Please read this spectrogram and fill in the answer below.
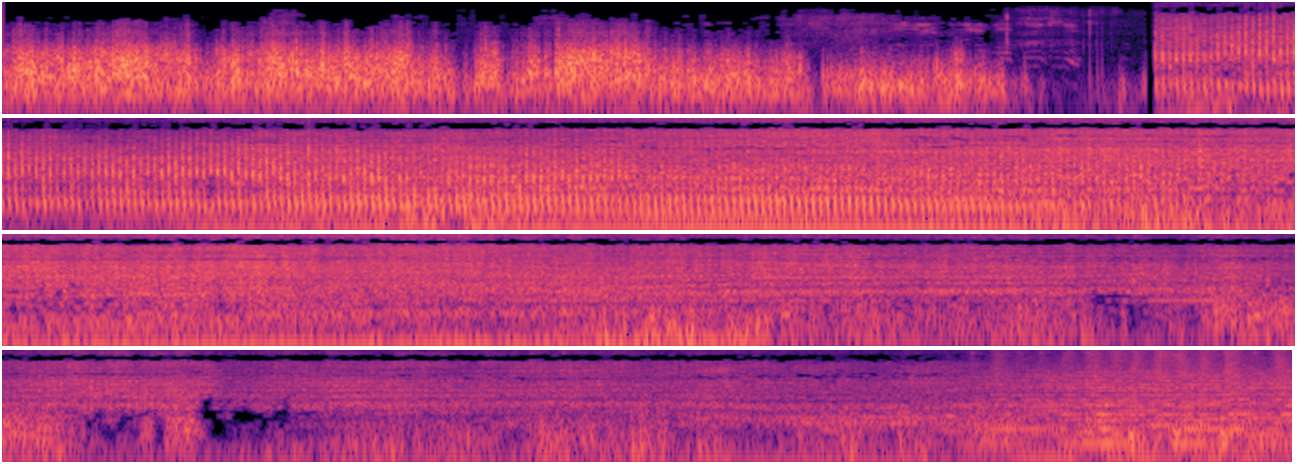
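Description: Air ambulance helicopter's rotor and engine running with a steady low rumble, loudest a few seconds after a cut early on and slowly getting quieter towards the end. Before the cut, wind buffets the microphone among a crowd of voices.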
